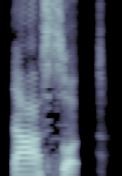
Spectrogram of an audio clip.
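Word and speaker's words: 다섯: the native korean version of number five is da sot pronounce it with me tassot this is composed of two syllables the first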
